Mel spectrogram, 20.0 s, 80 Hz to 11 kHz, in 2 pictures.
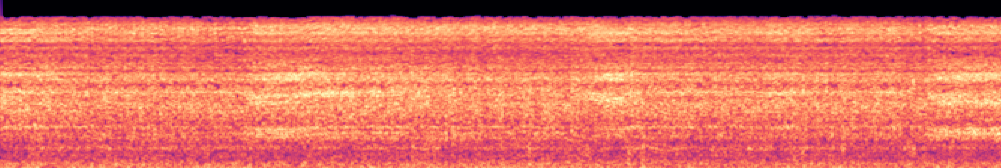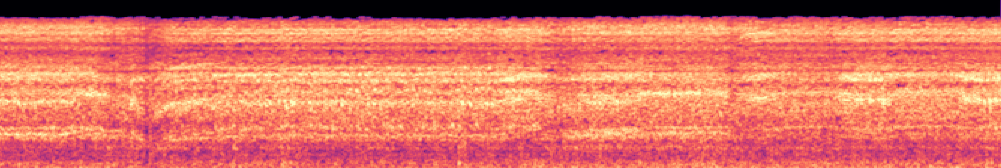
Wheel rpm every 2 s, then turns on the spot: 230, 230, 230, 230, 220, 180, 200, 210, 230, 220.
none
